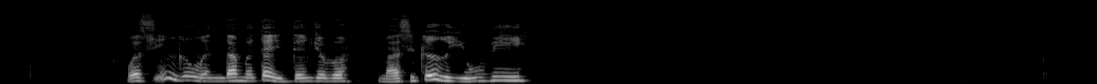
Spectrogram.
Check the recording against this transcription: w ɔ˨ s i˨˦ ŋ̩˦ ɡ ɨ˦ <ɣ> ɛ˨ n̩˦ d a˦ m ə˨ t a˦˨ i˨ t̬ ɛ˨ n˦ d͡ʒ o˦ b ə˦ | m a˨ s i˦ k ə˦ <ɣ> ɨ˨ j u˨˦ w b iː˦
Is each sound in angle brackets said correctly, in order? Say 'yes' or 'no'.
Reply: no, yes

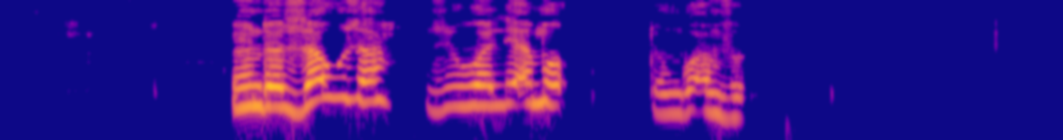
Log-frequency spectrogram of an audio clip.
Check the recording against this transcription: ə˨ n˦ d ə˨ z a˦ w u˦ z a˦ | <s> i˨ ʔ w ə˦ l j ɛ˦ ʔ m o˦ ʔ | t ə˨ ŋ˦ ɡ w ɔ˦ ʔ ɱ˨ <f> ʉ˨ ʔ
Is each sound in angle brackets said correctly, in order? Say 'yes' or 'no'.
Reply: no, no

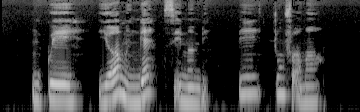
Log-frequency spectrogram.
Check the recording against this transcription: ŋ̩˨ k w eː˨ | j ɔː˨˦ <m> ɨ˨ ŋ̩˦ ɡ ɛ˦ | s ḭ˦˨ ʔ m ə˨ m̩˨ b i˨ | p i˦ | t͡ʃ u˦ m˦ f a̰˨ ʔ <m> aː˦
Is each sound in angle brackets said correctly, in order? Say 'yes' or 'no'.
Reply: yes, yes

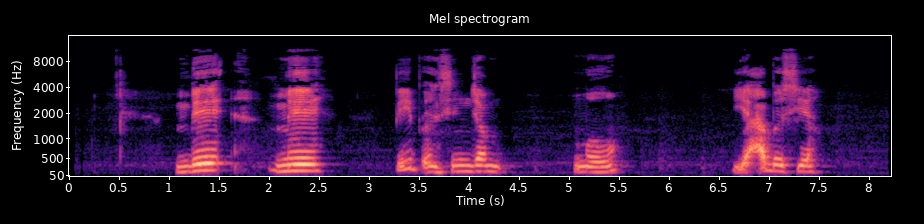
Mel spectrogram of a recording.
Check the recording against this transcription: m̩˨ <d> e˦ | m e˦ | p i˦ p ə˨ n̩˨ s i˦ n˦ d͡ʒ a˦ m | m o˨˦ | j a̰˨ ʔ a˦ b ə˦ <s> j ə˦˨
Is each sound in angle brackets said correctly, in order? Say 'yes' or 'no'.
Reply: no, yes

